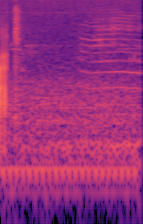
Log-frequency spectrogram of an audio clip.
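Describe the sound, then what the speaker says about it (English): A neighborhood cat meowing, a brief faint meow near the start over a low steady hum, with no speech. "This is our neighborhood cat."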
